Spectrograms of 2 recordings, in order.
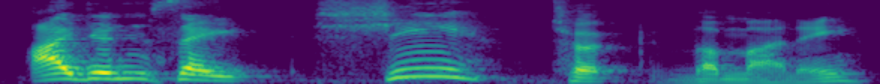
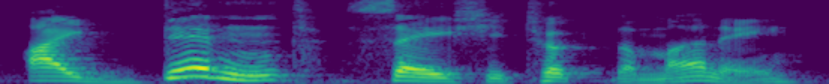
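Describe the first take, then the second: First: The word say is stressed. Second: The word didn't is stressed.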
